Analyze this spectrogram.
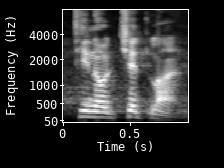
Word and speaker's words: Tenochtitlan: My Nahua pronunciation isn't very good, but I call it Tenochtitlan.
